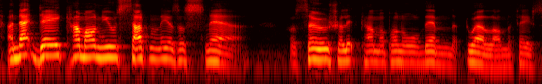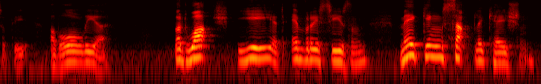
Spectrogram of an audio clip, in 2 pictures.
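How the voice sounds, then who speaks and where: A man preaching from the pulpit, his voice picked up by a pulpit microphone. He sits a little high for a man and speaks unhurriedly, with solemn, measured phrasing in old-fashioned prayer wording. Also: pushed and bright. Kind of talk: sermon with prayer and scripture reading. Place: church.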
